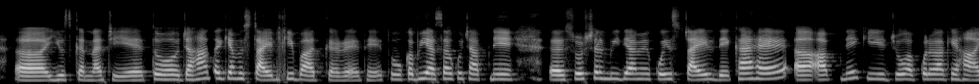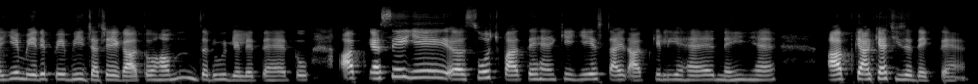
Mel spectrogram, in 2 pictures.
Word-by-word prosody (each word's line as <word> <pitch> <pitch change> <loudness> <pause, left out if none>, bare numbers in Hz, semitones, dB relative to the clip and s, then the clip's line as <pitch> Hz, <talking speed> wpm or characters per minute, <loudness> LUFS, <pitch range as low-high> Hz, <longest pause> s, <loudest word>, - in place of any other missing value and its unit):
अ, 190 -1 +6
use 215 +2 -5
करना 195 -2 -1
चाहिए। 195 -1 -3
तो 225 -2 +1
जहाँ 250 +4 +3
तक 280 0 -1
हम 270 -1 -2
स्टाइल 210 -4 +2
की 260 - -3
बात 200 -4 0
कर 195 -2 -4
रहे 190 0 -3
थे 195 0 -6
तो 230 -1 -4
कभी 255 +3 +1
ऐसा 260 +2 -1
कुछ 265 0 -6
आपने 240 0 0 0.4
अ, 215 0 +6
सोशल 255 +2 +1
मीडिया 255 -1 0
में 250 0 -6
कोई 240 0 -1
स्टाइल 235 -1 +2
देखा 220 +5 +2
है 265 +4 +4
अ, 360 - 0
आपने 220 +5 +2
कि 250 -3 -6
जो 240 0 -1
आपको 235 +1 -3
लगा 240 0 +1
कि 235 +1 -5
हाँ 205 -1 +2
ये 270 +6 -2
मेरे 240 -1 0
पे 240 -1 -1
भी 240 +2 -6
जचेगा 200 -1 +2
तो 215 - -4
हम 225 +6 -3 0.2
ज़रूर 230 +1 -6
ले 200 - -3
लेते 190 0 -7
हैं। 195 0 -5
तो 210 0 -8 0.3
आप 295 0 +5
कैसे 280 +6 +5
ये 315 -2 +1
अ, 235 -3 +4
सोच 295 +7 -3
पाते 215 +2 +1
हैं 235 -1 -5
कि 240 -3 -8
ये 245 0 0
स्टाइल 220 -3 -2
आपके 190 +5 -8
लिए 225 0 -8
है 215 +1 -3
नहीं 215 +2 -8
है? 215 +1 -5 0.5
आप 235 +2 +8
क्या-क्या 240 +3 +6
चीज़ें 225 -5 -6
देखते 190 -1 -5
हैं? 180 - -10
235 Hz, 205 wpm, -22 LUFS, 210-255 Hz, 0.5 s, आप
